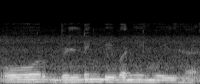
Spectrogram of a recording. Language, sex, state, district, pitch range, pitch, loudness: Hindi, male, Haryana, Rohtak, 100-110 Hz, 105 Hz, -13 LUFS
